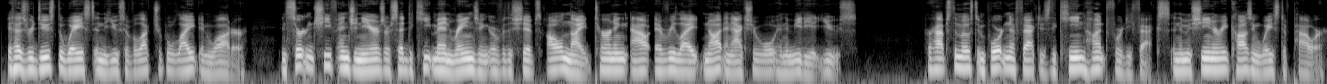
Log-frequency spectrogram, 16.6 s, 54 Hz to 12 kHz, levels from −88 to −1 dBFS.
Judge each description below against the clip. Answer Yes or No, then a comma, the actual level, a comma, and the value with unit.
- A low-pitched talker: Yes, low, 130 Hz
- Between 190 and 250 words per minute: Yes, average, 200 wpm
